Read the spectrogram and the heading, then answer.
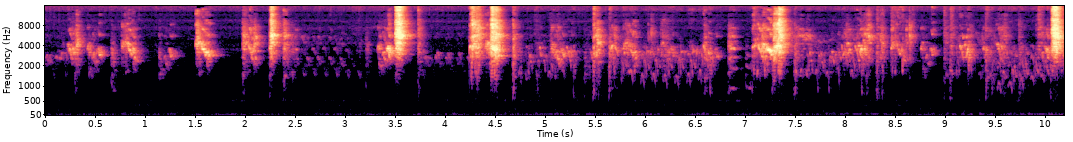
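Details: Pet budgie family of three, father, mother and youngster, chatting while eating and playing. Steady warbling chatter with scratchy trills, broken by sharp bright chirps every second or two, over a low background hum.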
